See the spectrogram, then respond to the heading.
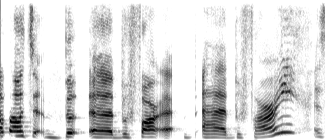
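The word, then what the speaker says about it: Bofuri: me into well how about uh buffalo uh bufari is how you say it uh i didn't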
